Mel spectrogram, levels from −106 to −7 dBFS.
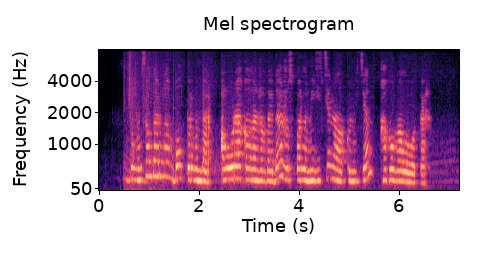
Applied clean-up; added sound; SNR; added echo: neural separator model SepFormer DNS4.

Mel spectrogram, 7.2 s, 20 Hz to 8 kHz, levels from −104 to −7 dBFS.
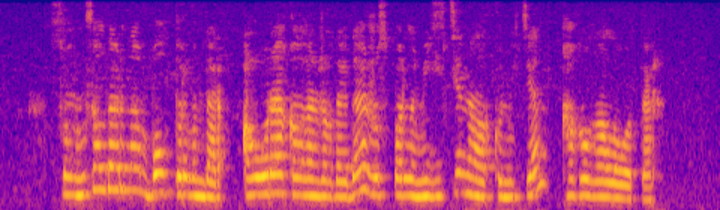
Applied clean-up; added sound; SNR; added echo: none; none; none; none.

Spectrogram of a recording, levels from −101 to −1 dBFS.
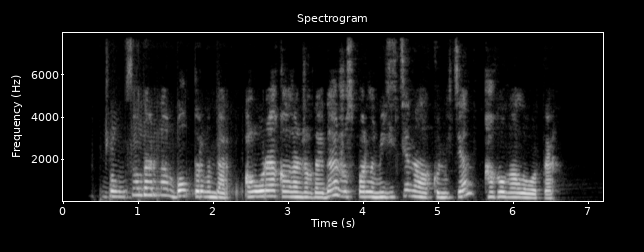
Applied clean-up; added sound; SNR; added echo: neural mask model DeepFilterNet 3.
